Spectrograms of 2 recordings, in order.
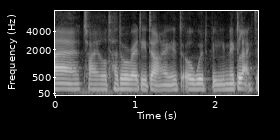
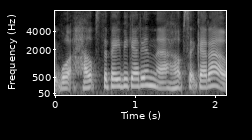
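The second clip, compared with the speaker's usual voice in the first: play-acted coy, twee, lightly raised voice; 6 semitones higher than usual. Retelling what midwives say to someone wanting labour induced: imitating midwives' twee tone. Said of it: "say it in a kind of twee way".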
